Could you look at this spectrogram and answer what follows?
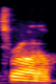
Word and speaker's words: Toronto: So it took me a while to learn that, but you pronounce it Toronto.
